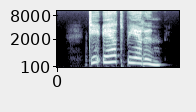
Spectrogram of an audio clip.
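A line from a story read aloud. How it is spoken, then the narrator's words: Excited calling. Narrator (German): rufen Emmerla und Roberto aufgeregt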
